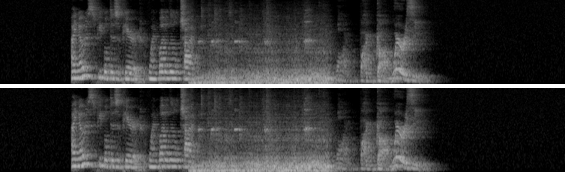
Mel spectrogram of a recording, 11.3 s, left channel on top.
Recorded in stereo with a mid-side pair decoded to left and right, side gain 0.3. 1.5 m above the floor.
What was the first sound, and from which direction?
A woman speaking, 60° left.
